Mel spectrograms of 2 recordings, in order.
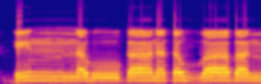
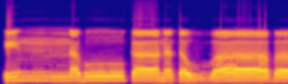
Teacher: وقف کی وجہ سے صرف 1 زبر باقی رہے گی، تو اس وجہ سے با کو پھر لمبا کر کے بھی پڑھیں گے۔ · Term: الف مدہ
